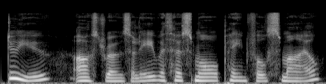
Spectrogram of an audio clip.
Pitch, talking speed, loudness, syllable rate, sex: 175 Hz, 165 wpm, -16 LUFS, 4.8 syllables/s, female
